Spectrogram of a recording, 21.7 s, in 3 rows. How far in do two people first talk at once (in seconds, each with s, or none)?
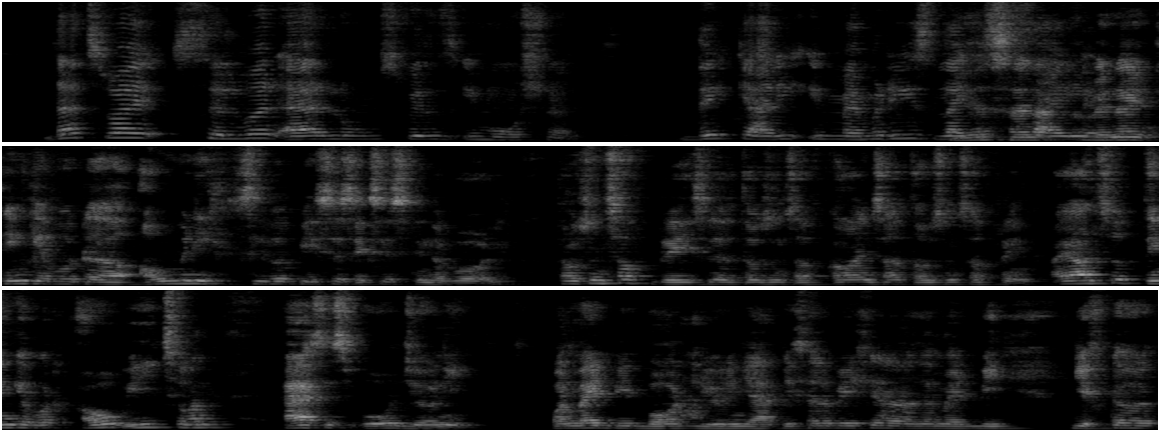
5.9 s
